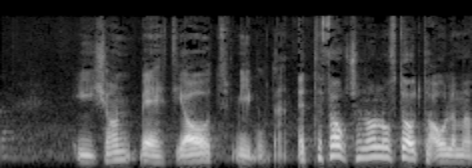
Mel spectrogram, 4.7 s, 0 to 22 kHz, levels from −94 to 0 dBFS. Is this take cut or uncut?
cut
